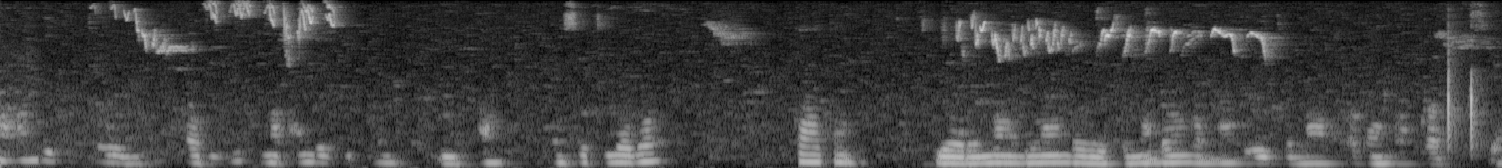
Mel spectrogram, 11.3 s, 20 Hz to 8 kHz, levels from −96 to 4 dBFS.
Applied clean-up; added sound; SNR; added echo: classical method WPE with log-MMSE.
